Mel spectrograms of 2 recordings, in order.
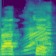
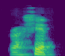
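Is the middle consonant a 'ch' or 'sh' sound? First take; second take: ch; sh. First: The middle consonant is a 'ch' sound. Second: The middle consonant is an 'sh' sound. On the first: The speaker calls it wrong. "Hindi po Ratchet" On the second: The speaker calls it right. "naririnig ko po talaga sa cartoon, ang tawag sa kanya is Rashette"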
